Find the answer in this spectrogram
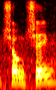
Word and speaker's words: Chongqing: Chinese journalists here just tell me did I pronounce that okay Chongqing it's good thank you very much they've said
